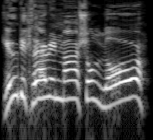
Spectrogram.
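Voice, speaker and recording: Give me a man doing a rowdy red-faced village drinker, loud and accusing, pitched high, for a storybook. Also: unhurried. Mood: belligerent. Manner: belligerent, shouting.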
